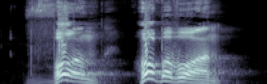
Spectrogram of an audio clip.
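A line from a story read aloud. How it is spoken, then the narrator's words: Thunderous bellow. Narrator (Russian): Циммерман гаркнул так, что офицеров вынесло из здания в одно мгновение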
